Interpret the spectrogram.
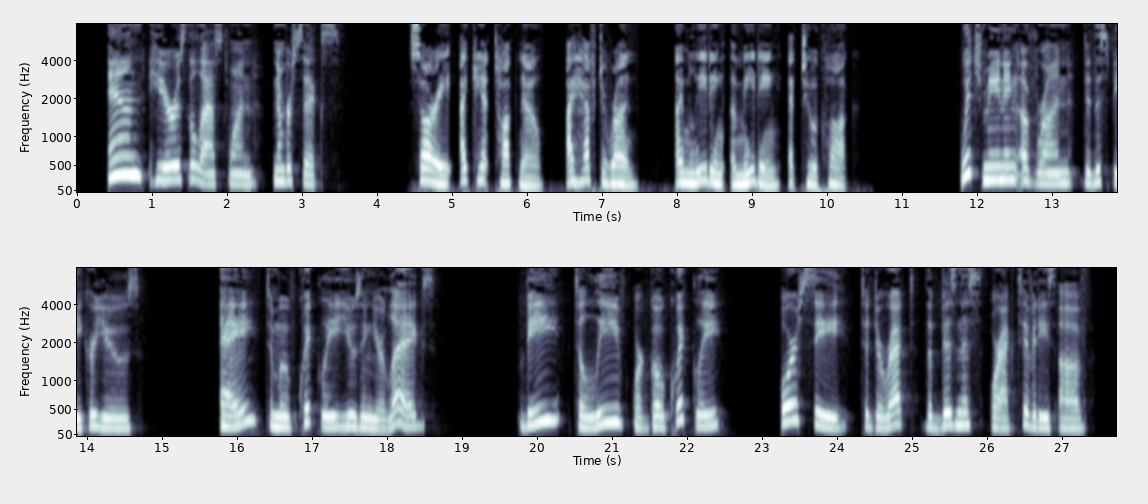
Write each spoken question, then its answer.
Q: Which meaning of run did the speaker use?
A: The answer is B, to leave or go quickly.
